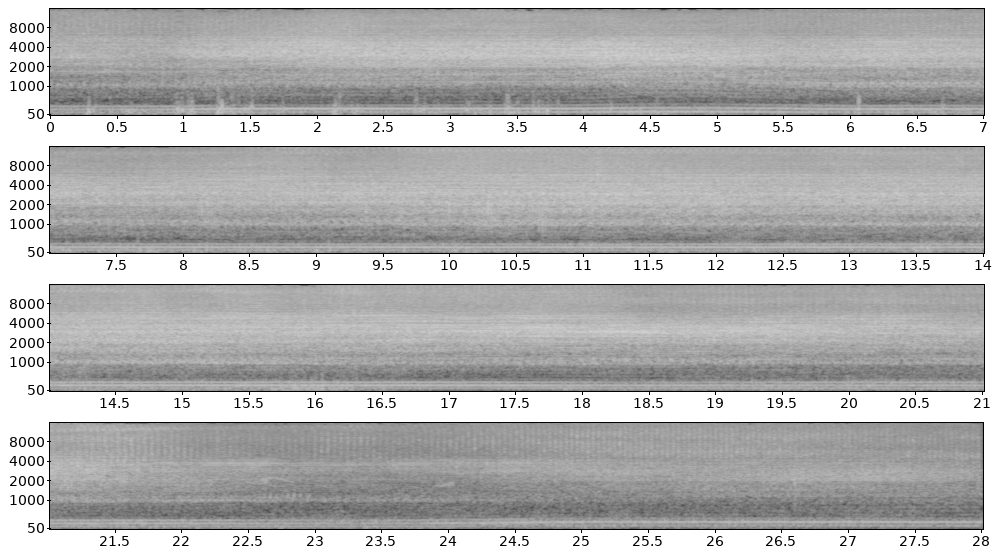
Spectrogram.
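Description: Ridge Runner ultralight's engine and propeller running steadily at low taxiing power. The pitch steps up slightly about a second in, rises briefly around four to five seconds in, and rises again near the end.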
